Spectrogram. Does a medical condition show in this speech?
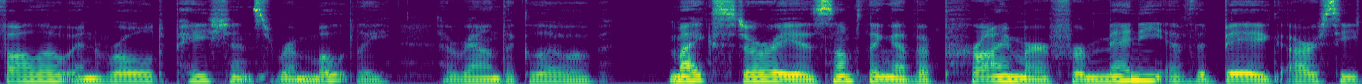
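No.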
